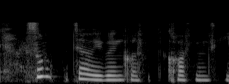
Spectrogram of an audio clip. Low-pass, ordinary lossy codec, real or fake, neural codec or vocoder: 7.2 kHz; MP3, 48 kbps; fake; codec, 44.1 kHz, 7.8 kbps, DAC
